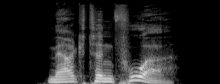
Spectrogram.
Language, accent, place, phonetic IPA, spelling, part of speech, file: German, Germany, Berlin, [ˌmɛʁktn̩ ˈfoːɐ̯], merkten vor, verb, De-merkten vor.ogg
- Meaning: inflection of vormerken: 1. first/third-person plural preterite 2. first/third-person plural subjunctive II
